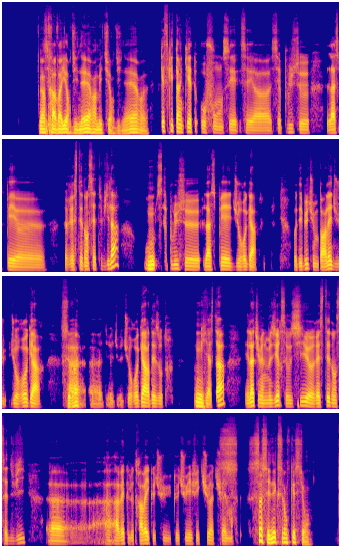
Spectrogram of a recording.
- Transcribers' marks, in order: none
- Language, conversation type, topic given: French, advice, Comment dépasser la peur d’échouer qui m’empêche de lancer mon projet ?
